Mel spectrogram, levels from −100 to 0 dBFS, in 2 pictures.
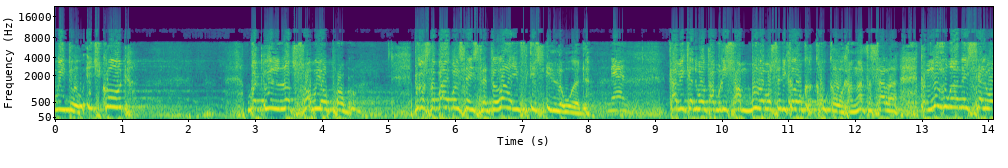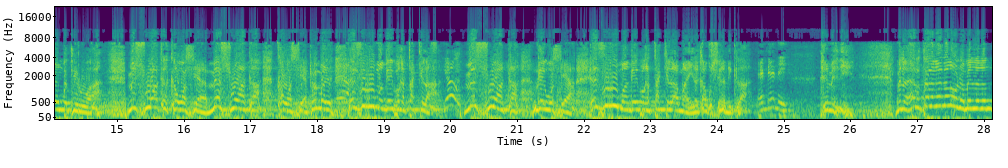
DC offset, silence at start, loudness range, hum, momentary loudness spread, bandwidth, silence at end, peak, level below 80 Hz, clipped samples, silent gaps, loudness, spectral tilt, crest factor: under 0.1%; 0 s; 3 LU; none; 8 LU; 11 kHz; 0 s; 0 dBFS; -22 dBFS; 0.9%; none; -8 LUFS; -4 dB/octave; 8 dB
